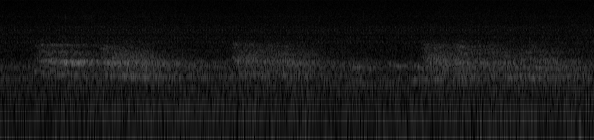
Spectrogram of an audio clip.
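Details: Beagle Björknä Selda baying while driving roe deer on a hunt, heard at a distance: three long, drawn-out, wavering cries about two and a half seconds apart, over steady outdoor background noise.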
